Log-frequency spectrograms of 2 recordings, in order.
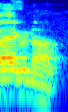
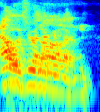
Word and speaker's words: Algernon: sorry no flowers for aggro knob i'll give it to you how do you pronounce the mouse but you did a horrible job it's flowers for algernon thank you for knowing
